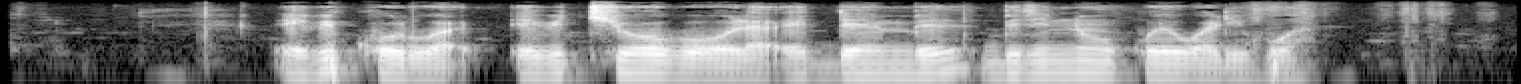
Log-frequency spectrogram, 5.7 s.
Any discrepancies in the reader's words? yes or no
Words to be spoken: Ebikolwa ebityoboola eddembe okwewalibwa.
yes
